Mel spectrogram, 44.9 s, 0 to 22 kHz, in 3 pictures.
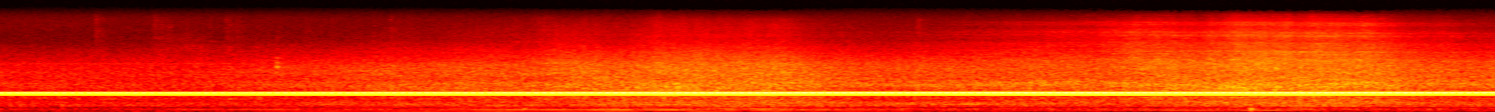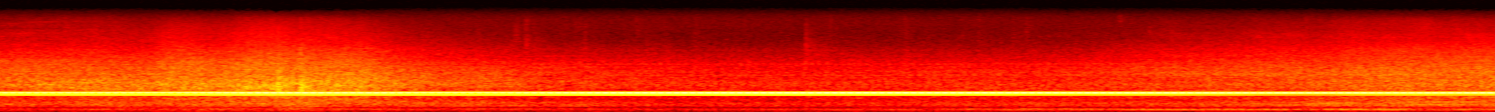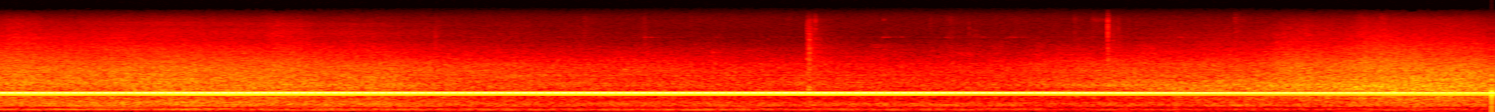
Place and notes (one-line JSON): {"title": "Havenkant, Leuven, Belgien - Leuven - Maaklerplek - sound installation", "date": "2022-04-23 18:30:00", "description": "Near the street side of the Havenkant - the sound of a sound installation by Amber Meulenijzer entitled \"Saab Sculpzure VI\" - part of the sound art festival Hear/ Here in Leuven (B).The sound of an old Saab car with several speakers on top of the roof.\ninternational sound scapes & art sounds collecion", "latitude": "50.89", "longitude": "4.70", "altitude": "29", "timezone": "Europe/Brussels"}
